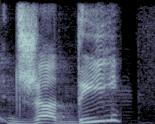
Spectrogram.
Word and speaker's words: джады: и «джады», ударение на последний слог, «ведьма».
